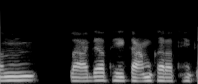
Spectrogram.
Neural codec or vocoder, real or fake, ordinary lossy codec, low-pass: autoencoder, 48 kHz, 128 numbers a frame, DAC-VAE, trained on Japanese speech; fake; none; 5.4 kHz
